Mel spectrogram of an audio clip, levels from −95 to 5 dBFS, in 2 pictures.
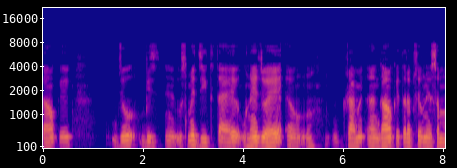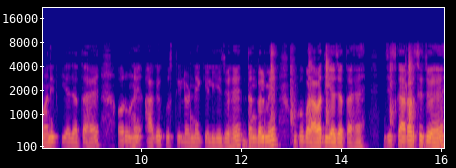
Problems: none marked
